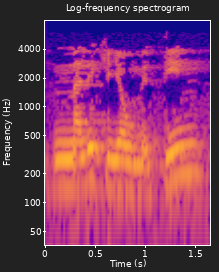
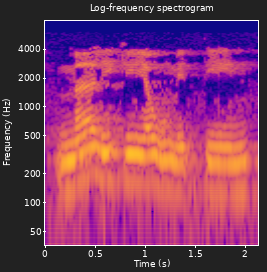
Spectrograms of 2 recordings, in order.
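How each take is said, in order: First: ملک chanted with a short first a; short-vowel reading. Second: مالک chanted with a long first aa; long-vowel reading. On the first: Teacher contrasting variant readings, short-vowelled ملک. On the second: Teacher contrasting variant readings, long-vowelled مالک. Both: Shown as a demonstration. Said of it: "اختلاف قرائت ها".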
